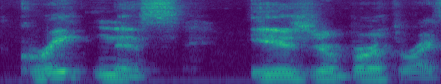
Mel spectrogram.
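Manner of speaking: plain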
